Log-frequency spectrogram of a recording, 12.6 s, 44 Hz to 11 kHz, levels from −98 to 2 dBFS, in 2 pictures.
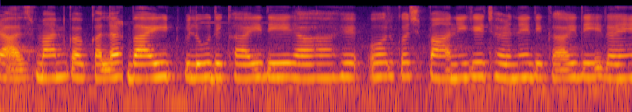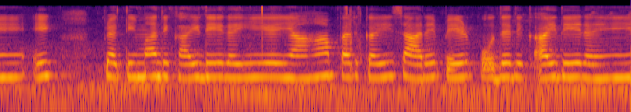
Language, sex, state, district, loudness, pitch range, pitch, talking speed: Hindi, female, Bihar, Araria, -22 LUFS, 235-250 Hz, 245 Hz, 155 wpm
